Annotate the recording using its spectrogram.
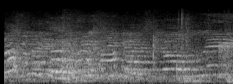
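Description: Several actors' voices talking over one another on a theatre stage, carrying in a large hall.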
